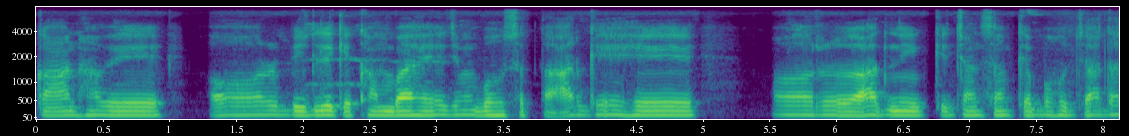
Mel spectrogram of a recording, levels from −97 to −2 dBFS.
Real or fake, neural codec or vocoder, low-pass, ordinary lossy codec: real; none; 7.2 kHz; none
